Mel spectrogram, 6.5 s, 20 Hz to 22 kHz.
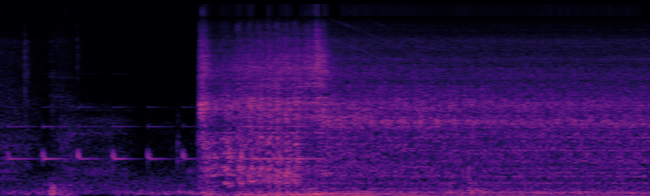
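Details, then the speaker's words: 2016 Ram 1500 3.0 EcoDiesel start after replacing fuel filter housing/water separator for P0183 fuel temperature code, filter primed in run mode first; warning chimes, then starter catches and diesel settles quickly into smooth even idle; normal start. "Okay. Moment of truth. Let's see. Beautiful."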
